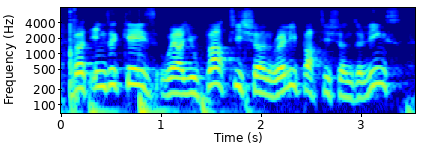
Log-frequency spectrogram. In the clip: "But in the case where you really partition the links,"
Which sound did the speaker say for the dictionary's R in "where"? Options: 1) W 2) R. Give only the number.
2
